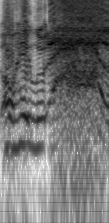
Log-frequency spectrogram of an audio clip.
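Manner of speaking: put-on kid screaming, high-pitched and loud.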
